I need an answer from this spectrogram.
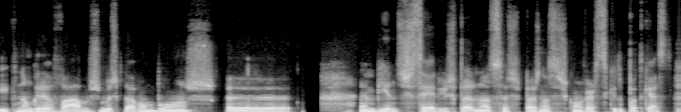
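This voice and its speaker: The voice moves at a moderate pace in a monotone, flat intonation. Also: man. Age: 30s. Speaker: podcast co-host, nurse. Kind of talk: casual chat.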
